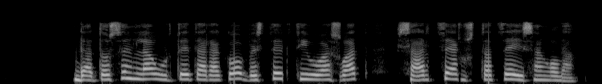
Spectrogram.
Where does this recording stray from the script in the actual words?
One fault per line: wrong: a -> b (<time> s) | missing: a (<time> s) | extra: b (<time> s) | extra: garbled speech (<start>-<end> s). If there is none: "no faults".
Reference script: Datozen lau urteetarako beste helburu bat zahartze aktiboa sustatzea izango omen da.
wrong: helburu -> aktiboa (2.8 s)
missing: aktiboa (4.5 s)
missing: omen (5.6 s)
